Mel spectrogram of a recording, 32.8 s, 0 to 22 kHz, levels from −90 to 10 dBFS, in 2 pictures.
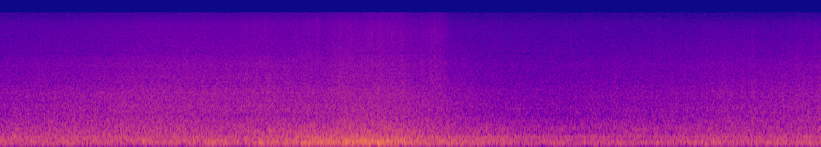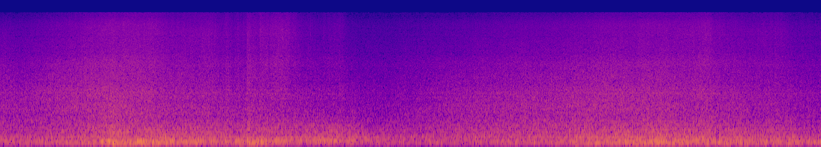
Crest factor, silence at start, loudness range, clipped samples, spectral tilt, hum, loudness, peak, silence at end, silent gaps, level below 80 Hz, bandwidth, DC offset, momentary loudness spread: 18 dB; 0 s; 9 LU; under 0.1%; -5 dB/octave; none; -33 LUFS; -14 dBFS; 0 s; none; -40 dBFS; 16.5 kHz; under 0.1%; 11 LU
